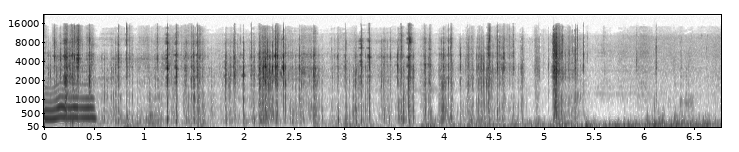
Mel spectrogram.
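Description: Clear plastic bag of red soft-plastic fishing lures crinkling and crackling as hands pull lures out of it. The crackling stops about five seconds in, leaving a low rumble.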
